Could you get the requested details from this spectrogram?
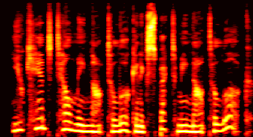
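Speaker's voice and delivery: harsh, hissed whisper. Reading a story aloud, answering a scolding character: harsh whisper. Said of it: "I harshly whisper back".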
